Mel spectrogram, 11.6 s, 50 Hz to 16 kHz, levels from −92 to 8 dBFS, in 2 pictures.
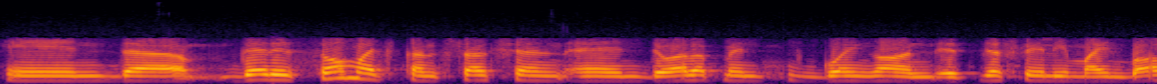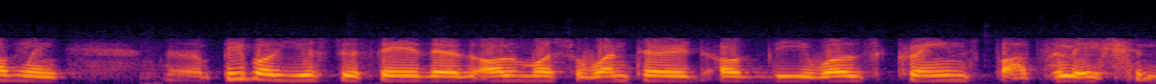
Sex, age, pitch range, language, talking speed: male, 60-79, 145-165 Hz, English, 145 wpm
